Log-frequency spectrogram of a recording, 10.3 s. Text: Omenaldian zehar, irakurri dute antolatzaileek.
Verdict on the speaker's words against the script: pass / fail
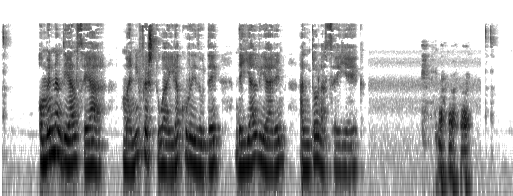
fail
